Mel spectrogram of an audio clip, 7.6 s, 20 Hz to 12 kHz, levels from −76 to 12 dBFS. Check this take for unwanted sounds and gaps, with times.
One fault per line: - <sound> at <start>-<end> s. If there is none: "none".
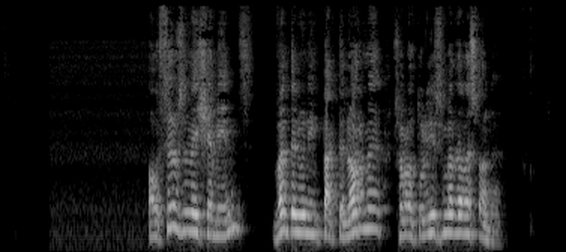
none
